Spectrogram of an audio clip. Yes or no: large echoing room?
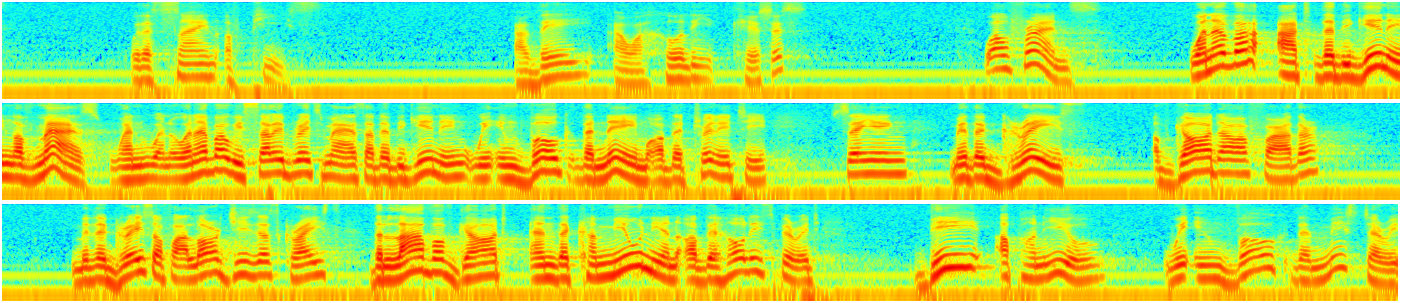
yes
